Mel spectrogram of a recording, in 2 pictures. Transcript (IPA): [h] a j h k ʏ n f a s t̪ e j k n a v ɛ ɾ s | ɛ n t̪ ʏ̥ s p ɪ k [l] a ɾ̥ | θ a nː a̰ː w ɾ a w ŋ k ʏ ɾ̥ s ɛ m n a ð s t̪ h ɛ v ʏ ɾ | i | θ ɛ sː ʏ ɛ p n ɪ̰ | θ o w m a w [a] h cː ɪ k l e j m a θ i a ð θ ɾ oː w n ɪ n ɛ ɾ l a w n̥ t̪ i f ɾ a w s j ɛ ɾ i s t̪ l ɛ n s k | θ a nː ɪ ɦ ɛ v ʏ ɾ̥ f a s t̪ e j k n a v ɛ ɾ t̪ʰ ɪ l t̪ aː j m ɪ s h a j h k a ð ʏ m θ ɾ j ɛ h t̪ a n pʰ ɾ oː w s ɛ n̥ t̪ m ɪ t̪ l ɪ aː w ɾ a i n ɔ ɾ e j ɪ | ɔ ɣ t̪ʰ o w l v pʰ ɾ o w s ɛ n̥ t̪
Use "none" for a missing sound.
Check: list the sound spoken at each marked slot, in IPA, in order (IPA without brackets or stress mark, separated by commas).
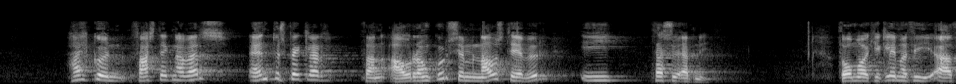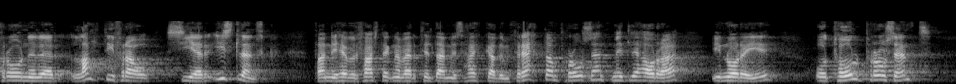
h, l, ɛ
